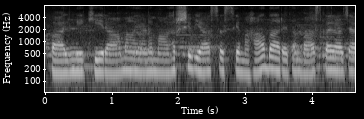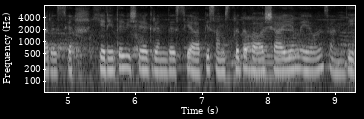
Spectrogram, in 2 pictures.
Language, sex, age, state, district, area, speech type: Sanskrit, female, 18-30, Kerala, Malappuram, urban, spontaneous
